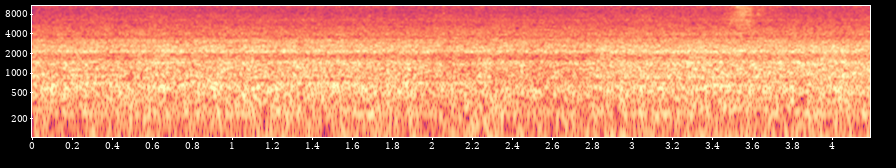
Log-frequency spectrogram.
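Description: Steady road and wind noise inside a moving car's cabin at highway speed, an even rumble with no breaks.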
